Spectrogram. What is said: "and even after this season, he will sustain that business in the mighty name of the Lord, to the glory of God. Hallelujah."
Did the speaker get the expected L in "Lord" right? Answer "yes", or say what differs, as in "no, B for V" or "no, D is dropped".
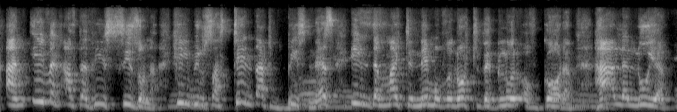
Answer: yes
